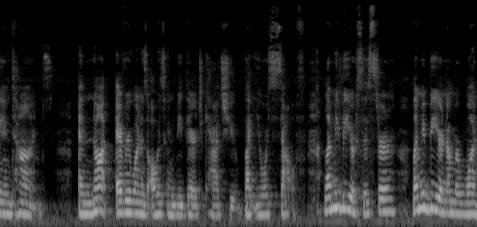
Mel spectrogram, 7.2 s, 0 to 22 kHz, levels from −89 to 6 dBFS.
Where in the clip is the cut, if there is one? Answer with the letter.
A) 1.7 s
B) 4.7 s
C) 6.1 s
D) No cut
B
